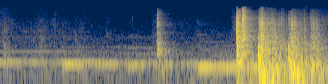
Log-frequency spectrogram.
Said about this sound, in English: Sport closes the door in her face.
